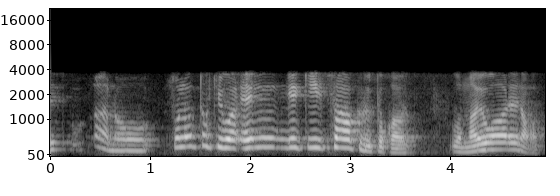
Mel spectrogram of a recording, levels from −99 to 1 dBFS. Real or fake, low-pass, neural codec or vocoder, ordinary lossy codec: fake; 3.6 kHz; codec, 16 kHz in and 24 kHz out, 2.2 kbps, FireRedTTS-2 codec; Opus, 64 kbps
